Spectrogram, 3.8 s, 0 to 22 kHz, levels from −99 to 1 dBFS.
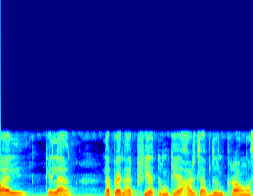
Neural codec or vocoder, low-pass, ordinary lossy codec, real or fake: vocoder, 44.1 kHz, 128 mel bands every 512 samples, BigVGAN v2; 7.2 kHz; none; fake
